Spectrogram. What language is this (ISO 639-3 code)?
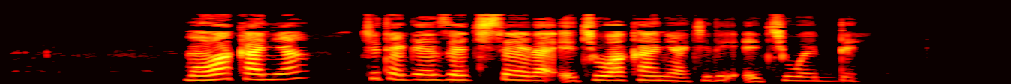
lug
